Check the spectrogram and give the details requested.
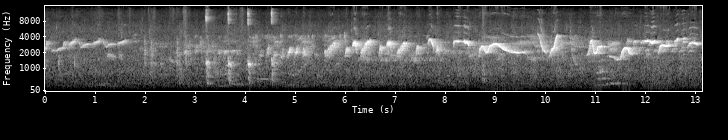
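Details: Varied whistled song from a caged Chinese hwamei singing low on the perch: quick rising and falling slurred notes, short trills and sharp upward sweeps in a rich, restless stream, with faint clicks behind.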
